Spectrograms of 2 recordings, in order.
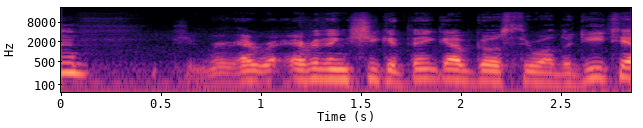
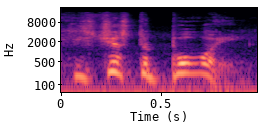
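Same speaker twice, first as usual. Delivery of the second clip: higher, desperate plea; pleading; 7 semitones higher than usual. Acted. Mother begs the man to spare her son, pleading. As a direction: beg him to spare him. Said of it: "Artemis pleaded".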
